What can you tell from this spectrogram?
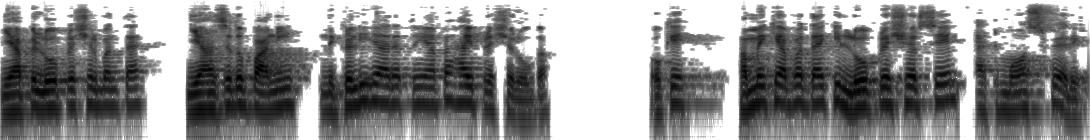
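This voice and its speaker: A man teaches an exam-prep class, walking through each idea step by step and checking in often. His voice is mellow and dark, and the recording is dull with a long reverb tail like a hall. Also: a little high. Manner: explains step by step, mixing in English terms, often checks "ठीक है".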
